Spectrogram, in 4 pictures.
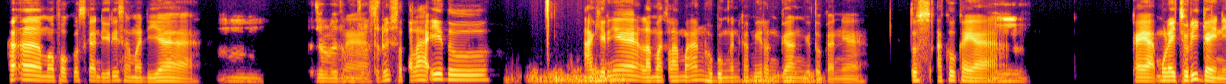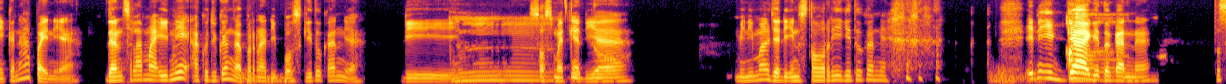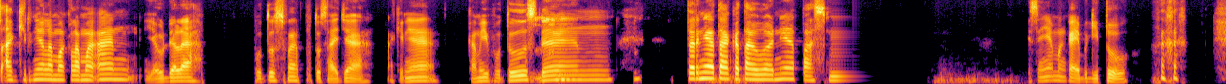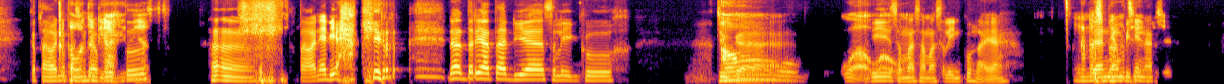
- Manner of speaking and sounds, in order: tsk; tapping; other background noise; drawn out: "Hmm"; chuckle; drawn out: "Oh"; distorted speech; chuckle; chuckle; laughing while speaking: "akhir"; tsk
- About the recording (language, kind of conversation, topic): Indonesian, unstructured, Bagaimana kamu mengatasi sakit hati setelah mengetahui pasangan tidak setia?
